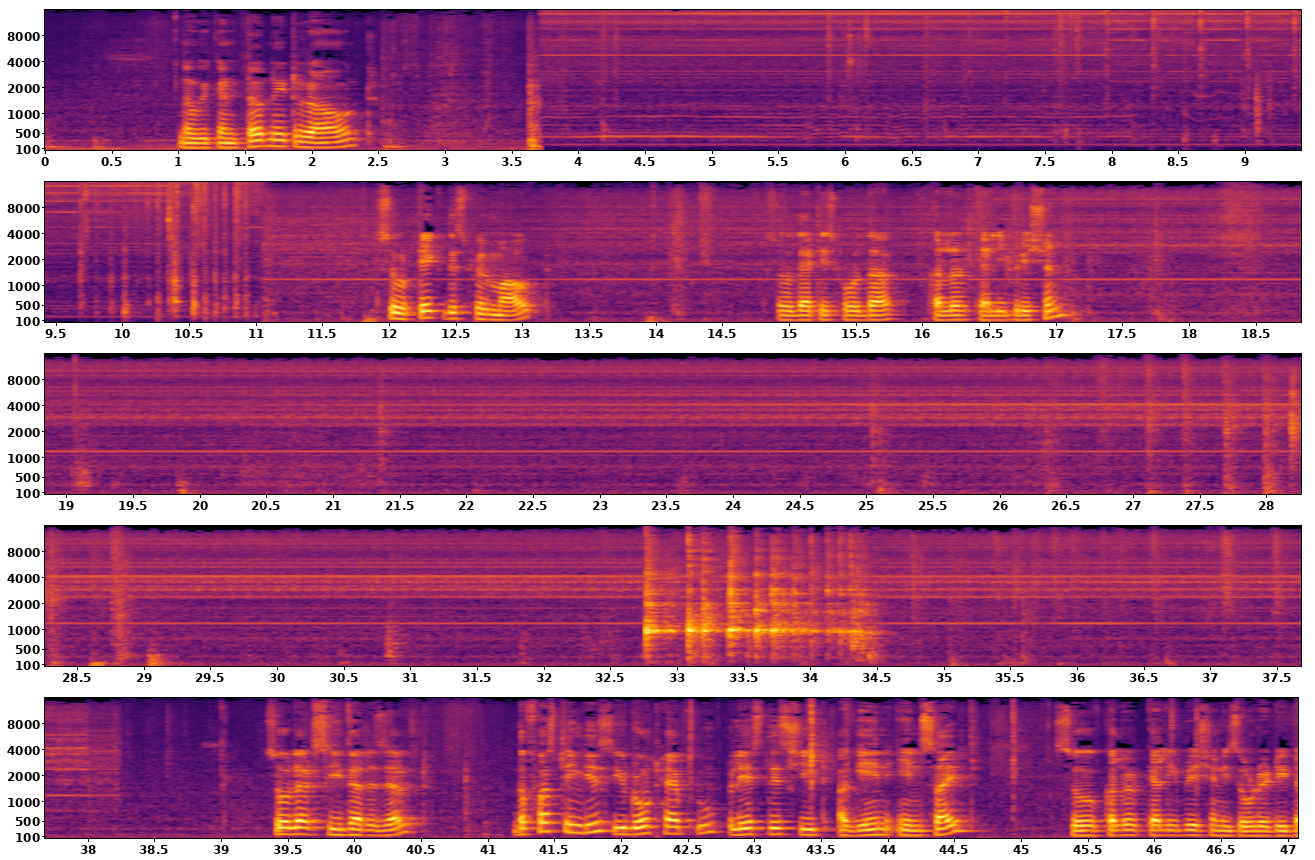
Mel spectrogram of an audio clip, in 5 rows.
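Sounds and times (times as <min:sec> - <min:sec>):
photo printer motor whine: 0:03.7 - 0:33.4, 0:34.0 - 0:38.3.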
